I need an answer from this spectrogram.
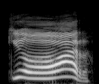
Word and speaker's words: cure: CURE, क्योर।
